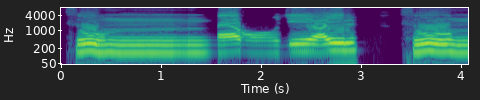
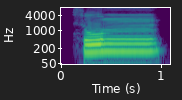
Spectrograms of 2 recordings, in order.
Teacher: Sepatutnya thu tu satu harakat sahaja.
